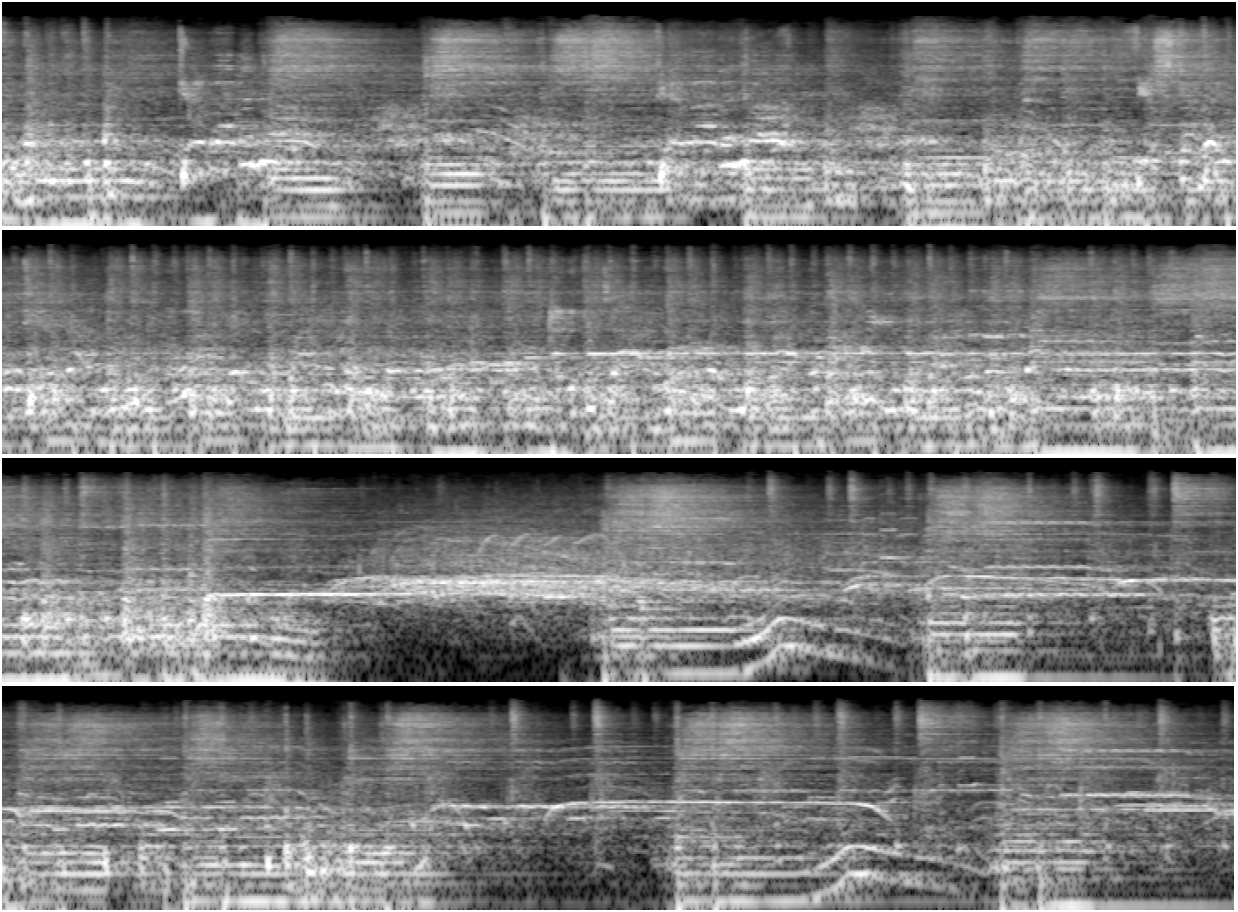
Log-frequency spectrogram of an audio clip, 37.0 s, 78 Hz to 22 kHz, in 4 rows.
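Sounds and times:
live band music: 0.0s - 21.4s, 22.7s - 37.0s.

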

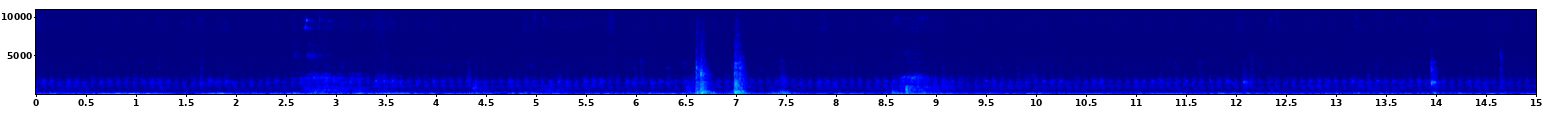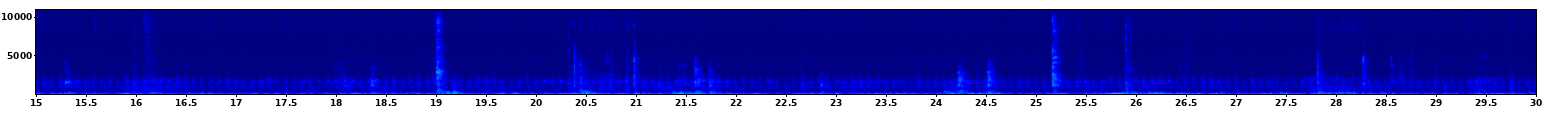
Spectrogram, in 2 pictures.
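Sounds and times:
low room hum: 0.0s - 30.0s.

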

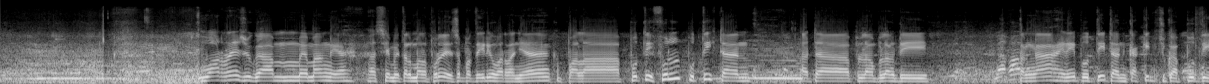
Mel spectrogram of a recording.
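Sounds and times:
vehicle engine humming: 0.0s - 3.7s, 5.3s - 10.6s
crowd noise: 0.0s - 12.0s.

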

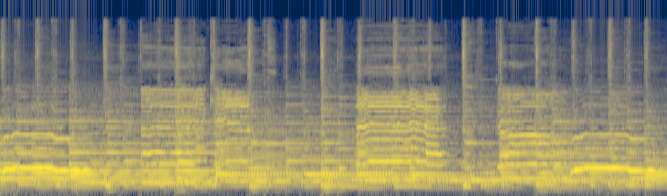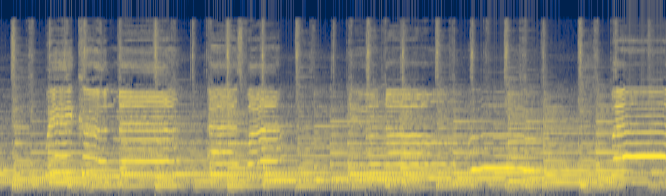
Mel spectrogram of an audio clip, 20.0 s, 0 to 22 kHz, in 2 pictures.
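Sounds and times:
man singing a slow ballad: 0.0s - 4.4s, 5.1s - 20.0s
strummed acoustic guitar: 0.0s - 20.0s.

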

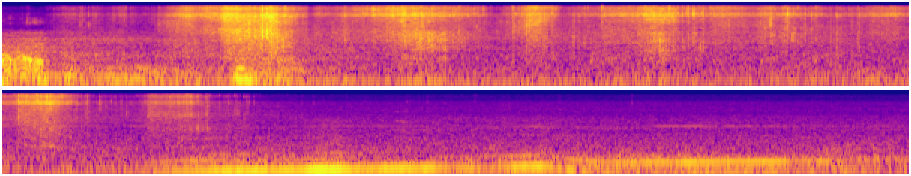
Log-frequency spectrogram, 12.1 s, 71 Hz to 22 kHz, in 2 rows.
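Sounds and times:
leaves crunching underfoot: 0.4s - 7.8s.

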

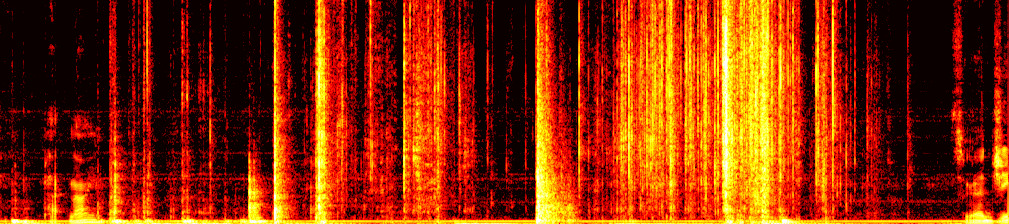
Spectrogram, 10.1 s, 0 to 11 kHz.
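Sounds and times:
foil pack tearing and crinkling: 3.0s - 8.9s.

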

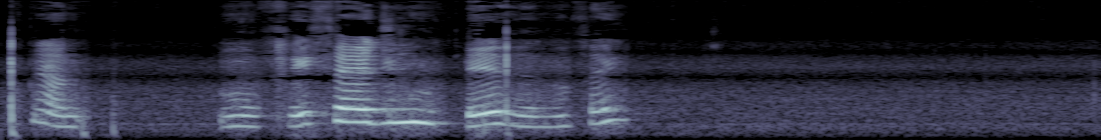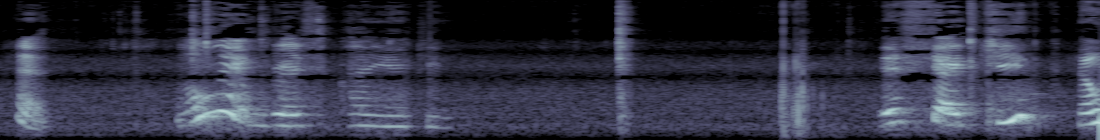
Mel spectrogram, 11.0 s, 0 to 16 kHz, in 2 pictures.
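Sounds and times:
toy cars clicking on wood: 10.2s - 10.8s.

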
